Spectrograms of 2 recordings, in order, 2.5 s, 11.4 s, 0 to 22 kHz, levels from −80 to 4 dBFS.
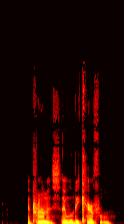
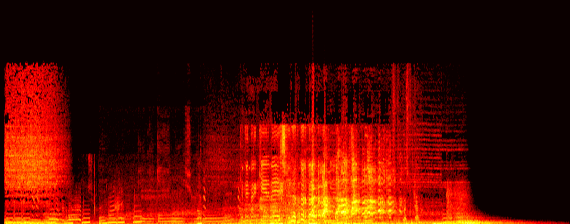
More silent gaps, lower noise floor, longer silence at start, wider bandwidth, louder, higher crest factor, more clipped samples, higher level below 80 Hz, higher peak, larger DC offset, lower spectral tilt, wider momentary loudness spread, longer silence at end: neither; first, -74 dBFS vs -56 dBFS; first, 0.55 s vs 0.1 s; about the same, 15 kHz vs 16 kHz; about the same, -18 LUFS vs -16 LUFS; about the same, 16 dB vs 18 dB; neither; second, -52 dBFS vs -24 dBFS; about the same, -2 dBFS vs 0 dBFS; neither; first, -7.5 dB/octave vs -4 dB/octave; second, 12 LU vs 20 LU; second, 0.3 s vs 0.95 s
